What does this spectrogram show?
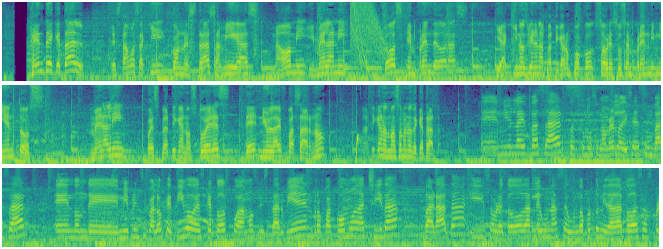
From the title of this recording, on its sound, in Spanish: Recorriendo la Kermés del Paceño Showroom │ Aire Libre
